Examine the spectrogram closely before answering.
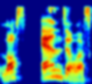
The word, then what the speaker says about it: Los Angeles: 자, 그 다음에 두 단어로 이루어진 건 뒤에 강세가 있거든요. 그래서 얘는 Los Angeles, Los Angeles 아니고 Los Angeles.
